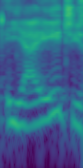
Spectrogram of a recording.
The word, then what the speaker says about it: Yaeji: Jetzt aber gibt's Musik auf Ohren, wie schon angekündigt, von Yaeji. So spricht man's aus, oder? – Yaeji. – Ja, gut. – Ja, Yaeji.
